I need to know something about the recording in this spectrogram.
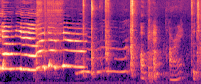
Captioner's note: smooching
